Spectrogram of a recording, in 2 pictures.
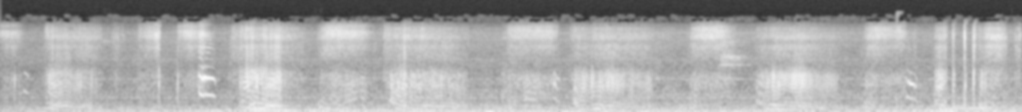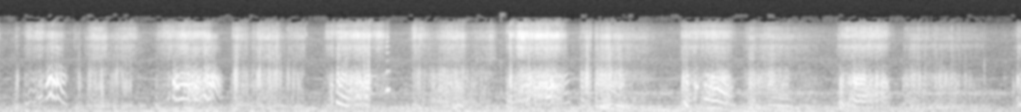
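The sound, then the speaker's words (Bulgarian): Snoring attributed to a dormouse: a steady run of breathy, snorting pulses that repeat many times in an even rhythm, alone and without talk. “Аз предлагам сега да чуем един сънливец по радиото, хъркащ сънливец.”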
